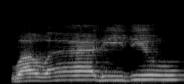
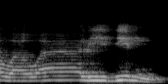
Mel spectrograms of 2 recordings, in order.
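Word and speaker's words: وَوَالِدٍ: Kemudian contohnya yang lain, wa walidi wa ma walad. Bacanya seperti itu. Wa walidi wa ma walad. Tidak boleh bacanya wa walidin. Wa walidin enggak boleh.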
